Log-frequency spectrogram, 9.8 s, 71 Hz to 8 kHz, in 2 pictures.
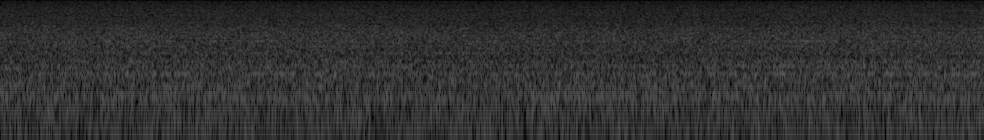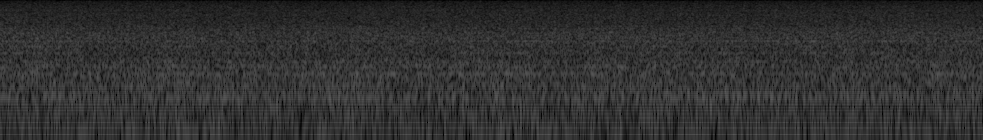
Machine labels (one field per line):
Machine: fan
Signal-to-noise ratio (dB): 0 dB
